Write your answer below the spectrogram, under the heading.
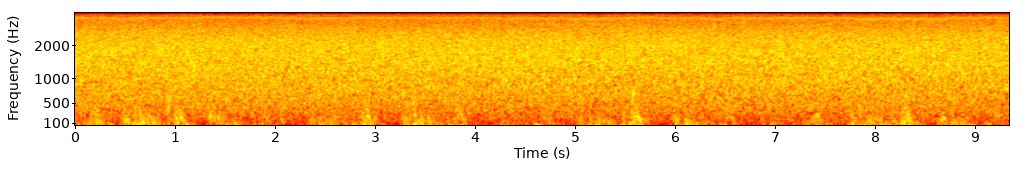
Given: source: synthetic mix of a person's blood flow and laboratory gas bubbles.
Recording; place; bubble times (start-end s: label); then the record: Doppler ultrasound of blood flow; precordium
0.93-1.01 s: bubbles
1.34-1.50 s: bubbles
From the record:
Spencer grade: 1 (occasional bubble signal discernible with the cardiac motion signal, with majority of cardiac periods free of bubbles); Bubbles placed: anywhere in the cardiac cycle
